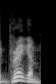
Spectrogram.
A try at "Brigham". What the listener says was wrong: There's no N. There's no N in Brigham. It's not Brigham. It's Brigham. No, it's Brigham. The H is silent.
